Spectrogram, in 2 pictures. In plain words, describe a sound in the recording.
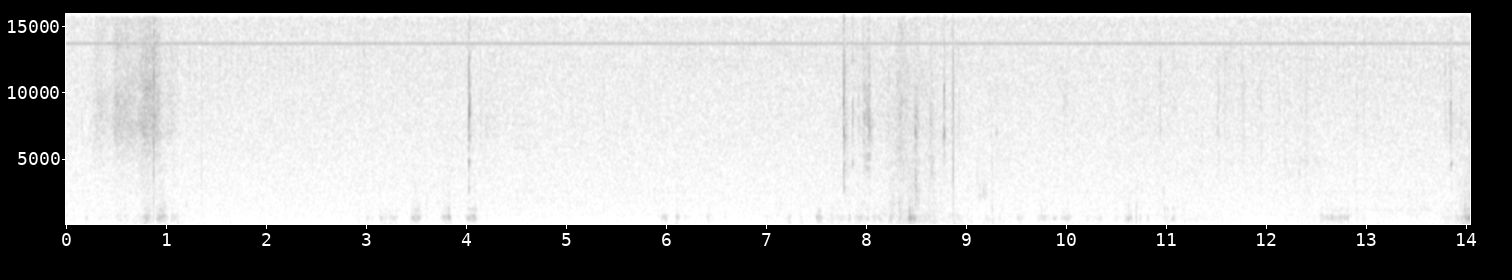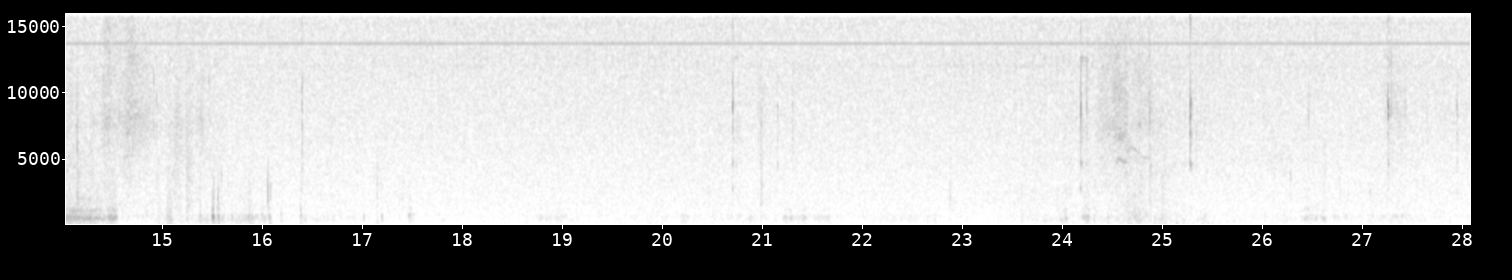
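Paper rustles and crinkles as hands move it.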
